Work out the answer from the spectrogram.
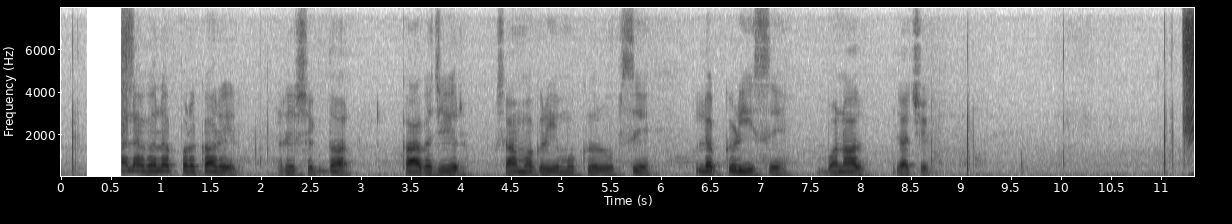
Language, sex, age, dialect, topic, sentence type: Magahi, male, 25-30, Northeastern/Surjapuri, agriculture, statement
